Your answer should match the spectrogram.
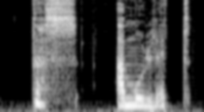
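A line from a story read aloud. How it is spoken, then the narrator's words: Sobbing. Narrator (German): schluchzt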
